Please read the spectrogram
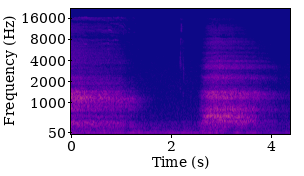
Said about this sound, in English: Let's take another great big deep breath, fill it up.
